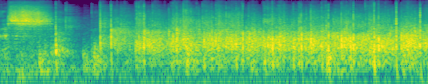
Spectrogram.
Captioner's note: applause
